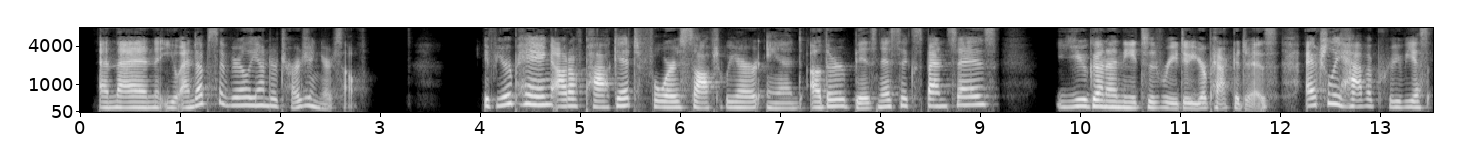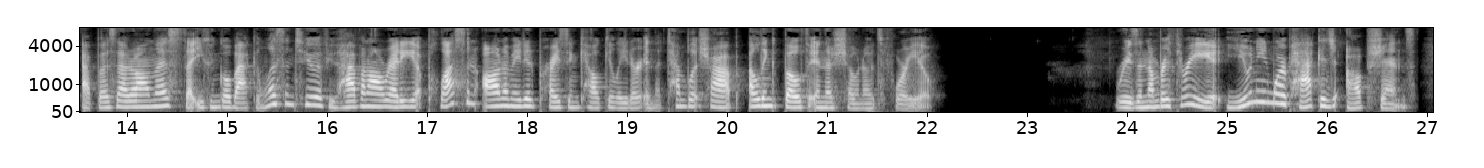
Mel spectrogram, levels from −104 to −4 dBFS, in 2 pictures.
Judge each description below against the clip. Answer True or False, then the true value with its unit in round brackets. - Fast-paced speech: False (160 wpm)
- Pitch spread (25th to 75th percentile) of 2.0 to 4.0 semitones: False (4.8 semitones)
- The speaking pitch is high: True (220 Hz)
